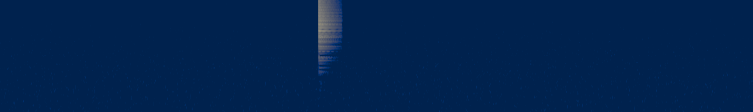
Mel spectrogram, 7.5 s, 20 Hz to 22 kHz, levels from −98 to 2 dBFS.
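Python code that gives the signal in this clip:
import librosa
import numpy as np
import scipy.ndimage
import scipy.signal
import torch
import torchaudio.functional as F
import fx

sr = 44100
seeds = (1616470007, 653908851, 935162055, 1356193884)

y = fx.drum_hat_open(sr, length_s=0.23, from_hz=7400.0, decay_s=0.35)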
